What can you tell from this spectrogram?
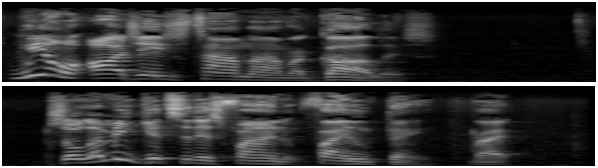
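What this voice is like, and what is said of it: Screaming, loud heated speech. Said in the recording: “I know I'm screaming. I'm cursing.”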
